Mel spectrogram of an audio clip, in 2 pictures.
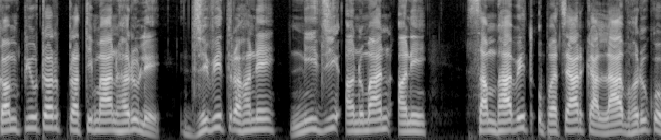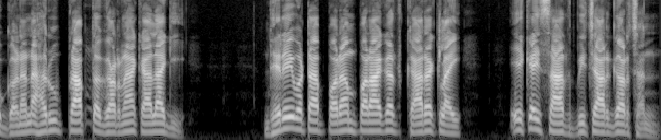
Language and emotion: Nepali, neutral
